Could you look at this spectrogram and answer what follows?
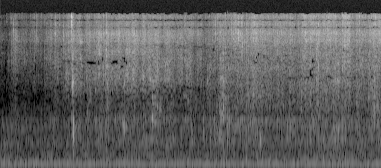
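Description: Faint, scattered wet clicks and crackles of eating and handling sauce-coated king crab with plastic-gloved hands, over a steady low hum.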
